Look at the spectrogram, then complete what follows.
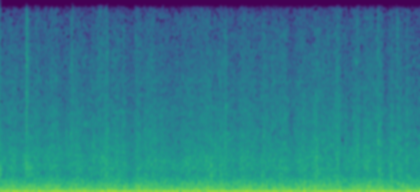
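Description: Car driving on a dirt track, heard from inside the cabin: a steady, loud low rumble of engine and tyres on the rough surface, with a few faint rattles and knocks.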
